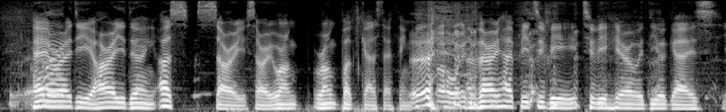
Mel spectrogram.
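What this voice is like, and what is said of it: French accent in English. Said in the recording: “the Frenchman ... Sorry in advance for my accent.”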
